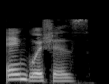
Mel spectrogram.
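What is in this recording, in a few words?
"anguishes", British English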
